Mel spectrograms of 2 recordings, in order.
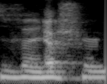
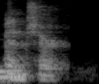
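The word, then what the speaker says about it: Ventrue: That's how it's pronounced, right? It's Venture. – Yep, Venture.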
